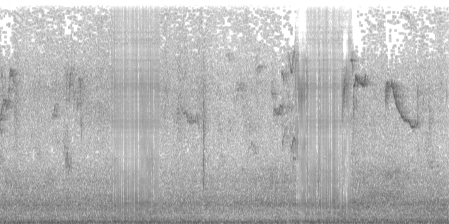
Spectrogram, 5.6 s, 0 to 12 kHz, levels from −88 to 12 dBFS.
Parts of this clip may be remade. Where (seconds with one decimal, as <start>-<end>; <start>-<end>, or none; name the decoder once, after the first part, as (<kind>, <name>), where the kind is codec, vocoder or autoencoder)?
1.4-2.0 (vocoder, BigVGAN v2); 3.7-4.4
